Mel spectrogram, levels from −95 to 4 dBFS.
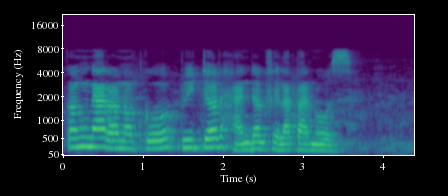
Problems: continuous background conversations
